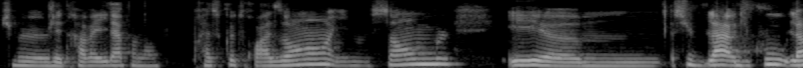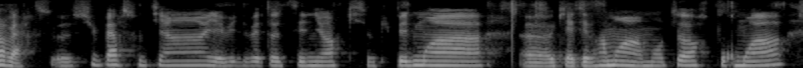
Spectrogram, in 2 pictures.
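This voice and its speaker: Her voice is at a medium pitch, and this woman speaks at a fairly slow pace with fairly even intonation. Her loudness swings widely. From Belgium, English parents. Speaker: veterinarian. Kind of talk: interview, personal testimony. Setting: Instagram live video stream.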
